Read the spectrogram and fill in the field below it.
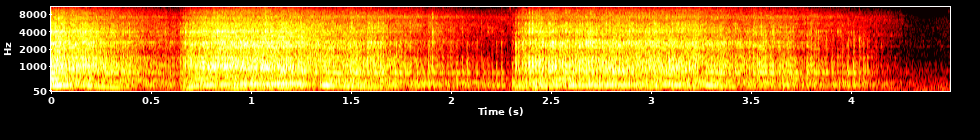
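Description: An electric blender whirs as it blends jackfruit for a sweetened dessert, a steady motor hum with brief dips and restarts, loud and close, no talking.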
